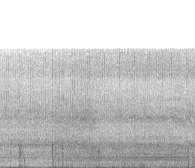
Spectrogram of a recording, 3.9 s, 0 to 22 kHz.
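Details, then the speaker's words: Renault Clio 182 idling after timing belts and dephaser replacement, hood open; steady, even idle with a smooth low rumble, smoother and nicer than before the repair, no knocks or misses. "but maybe you can tell it's not so it's actually a little bit smoother and nicer"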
